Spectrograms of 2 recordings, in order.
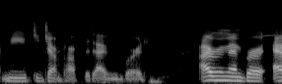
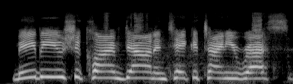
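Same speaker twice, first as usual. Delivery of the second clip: high, loud kindly dad call; gentle dad; 8 semitones higher, 8 dB louder than usual. A narrator's reading. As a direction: coax him down kindly. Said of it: "said his dad".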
